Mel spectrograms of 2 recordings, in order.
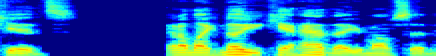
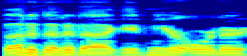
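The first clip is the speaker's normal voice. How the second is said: ordinary talk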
